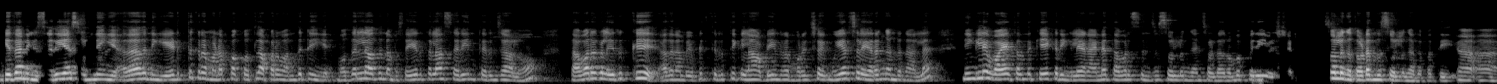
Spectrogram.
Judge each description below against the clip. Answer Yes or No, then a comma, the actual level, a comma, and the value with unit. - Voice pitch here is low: No, high, 225 Hz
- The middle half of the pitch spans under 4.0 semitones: Yes, average, 3.3 semitones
